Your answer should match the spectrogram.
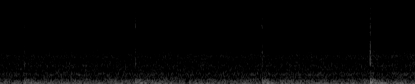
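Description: Faint taps of a computer keyboard key, four clicks a little over a second apart, over a low steady hum.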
